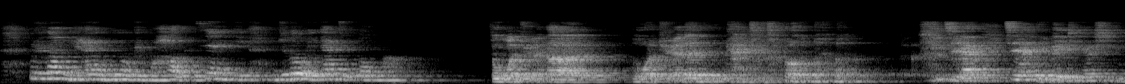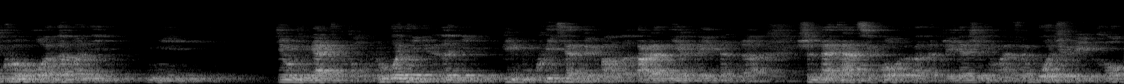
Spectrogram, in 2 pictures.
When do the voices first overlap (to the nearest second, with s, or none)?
none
